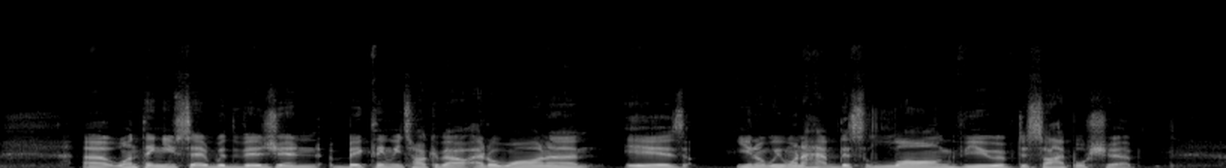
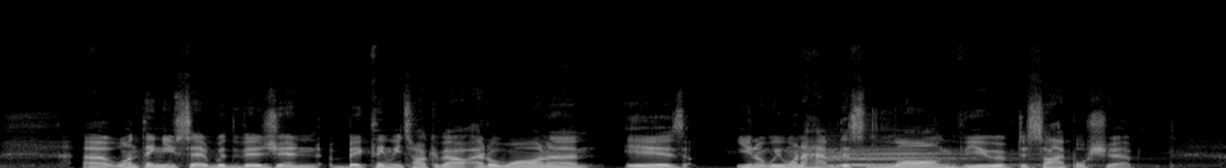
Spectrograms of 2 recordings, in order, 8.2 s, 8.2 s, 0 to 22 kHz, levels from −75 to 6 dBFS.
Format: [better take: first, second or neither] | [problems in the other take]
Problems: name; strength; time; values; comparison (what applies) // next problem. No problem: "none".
first | alarm; noticeable; from 5.5 to 7 s; peak 6 dB below the speech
